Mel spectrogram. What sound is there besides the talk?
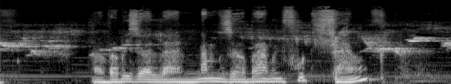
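birds singing at dawn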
